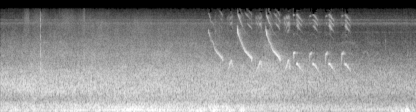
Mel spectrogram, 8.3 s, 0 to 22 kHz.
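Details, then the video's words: Northern cardinal, a male, singing on 22 February 2013: several clear whistles swooping down from high to mid pitch, followed by a rhythmic series of brief down-slurred notes; constant low background rumble. "Red Cardinal singing his little heart out"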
